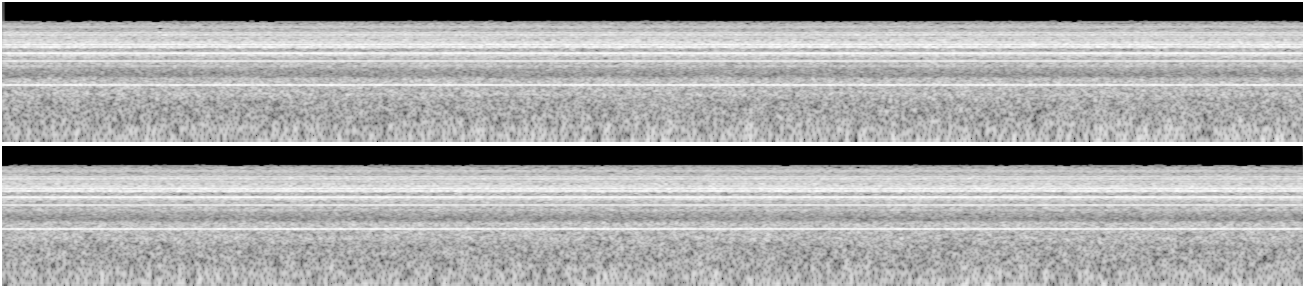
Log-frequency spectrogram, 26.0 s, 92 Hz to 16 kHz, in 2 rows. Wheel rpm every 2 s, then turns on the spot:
0, 0, 0, 0, 0, 0, 0, 0, 0, 0, 0, 0, 0.
none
